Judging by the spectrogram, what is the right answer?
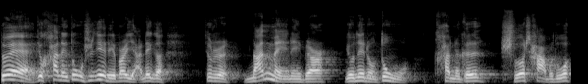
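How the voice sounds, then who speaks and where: The intonation is lively and the pace fairly quick. The background is quiet. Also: man. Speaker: storyteller. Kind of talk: traditional storytelling performance. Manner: casual, chatty. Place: studio. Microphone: lapel.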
